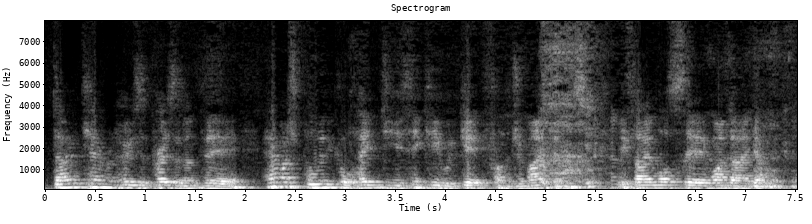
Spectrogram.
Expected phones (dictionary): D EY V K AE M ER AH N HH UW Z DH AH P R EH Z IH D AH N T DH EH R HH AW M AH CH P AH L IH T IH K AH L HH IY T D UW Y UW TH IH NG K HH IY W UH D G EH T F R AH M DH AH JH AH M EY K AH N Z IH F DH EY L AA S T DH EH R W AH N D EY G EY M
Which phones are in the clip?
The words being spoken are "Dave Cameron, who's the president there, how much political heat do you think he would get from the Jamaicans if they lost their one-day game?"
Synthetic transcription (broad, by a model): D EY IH K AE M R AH N HH UW Z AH P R EH Z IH D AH N DH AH R HH AW M AH CH P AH L IH T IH K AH L HH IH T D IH Y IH TH IH NG K HH IY W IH D G EH T F R AH M DH AH JH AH M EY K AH N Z IH F DH EY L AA S DH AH R W AH N D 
